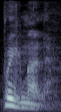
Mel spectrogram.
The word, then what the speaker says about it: Puigmal: Puigmal. Sí, dígame lo que lo pronuncié más o menos bien.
